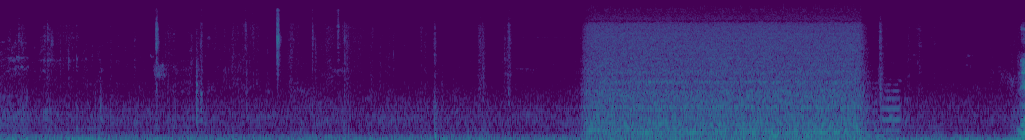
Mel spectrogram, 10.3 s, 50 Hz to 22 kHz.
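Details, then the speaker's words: Toyota Tarago/Previa/Estima AC blower motor (swapped from a '95 into a '93) running after correcting its rotation direction: steady, even rush of air with no rubbing, ticking or squeal; blower sounds healthy. "we're cooking with gas. It sounds good. It blows air good."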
